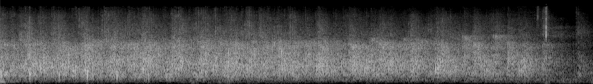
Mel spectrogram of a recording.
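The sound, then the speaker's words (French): A conference audience applauds the speaker steadily for several seconds, a dense wash of many hands clapping that holds loud and even before gradually thinning and fading out near the end. “Je crois qu'on peut l'applaudir de ce côté-là.”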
